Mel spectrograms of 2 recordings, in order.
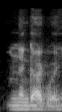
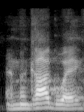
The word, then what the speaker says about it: Mnangagwa: And you always correct me on my pronunciation, so I'm going to try my best. Mnangagwa. Mnangagwa, yes. Mnangagwa, thank you, sir.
